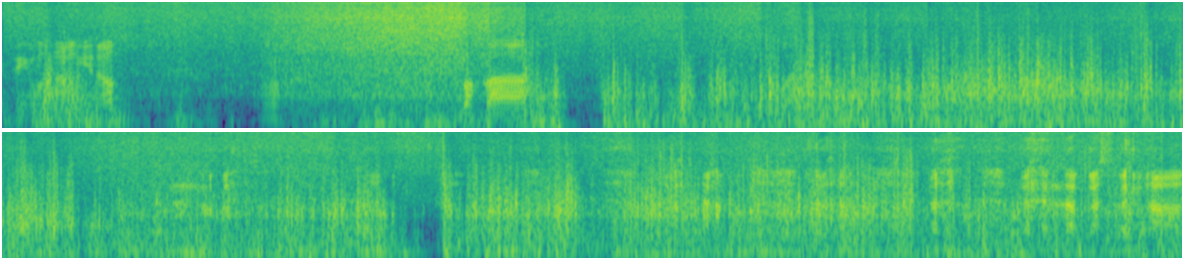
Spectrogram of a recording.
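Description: Strong gusting wind buffets the microphone on a mountain summit, a loud continuous roar with brief lulls, while a person speaks and exclaims over it.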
